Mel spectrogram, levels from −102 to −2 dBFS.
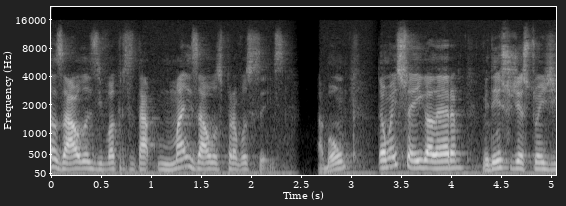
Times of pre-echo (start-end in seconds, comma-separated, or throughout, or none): none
